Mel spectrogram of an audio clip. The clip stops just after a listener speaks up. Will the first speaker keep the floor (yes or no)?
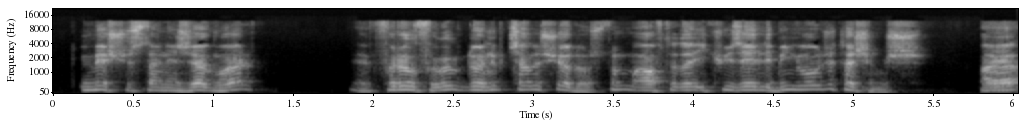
yes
